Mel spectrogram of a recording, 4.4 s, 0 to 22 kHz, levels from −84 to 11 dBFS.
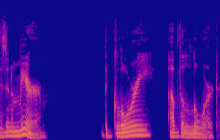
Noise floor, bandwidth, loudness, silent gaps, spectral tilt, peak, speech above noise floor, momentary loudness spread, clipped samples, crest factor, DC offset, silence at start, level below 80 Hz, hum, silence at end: under -90 dBFS; 12.5 kHz; -26 LUFS; 1.93-1.97 s; -6.5 dB/octave; -10 dBFS; over 65 dB; 16 LU; under 0.1%; 18 dB; under 0.1%; 0 s; -52 dBFS; none; 0.15 s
